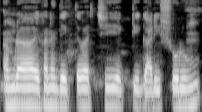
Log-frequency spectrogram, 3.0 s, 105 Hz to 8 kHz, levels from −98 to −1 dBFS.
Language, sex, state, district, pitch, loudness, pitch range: Bengali, male, West Bengal, North 24 Parganas, 130 Hz, -16 LUFS, 130-135 Hz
